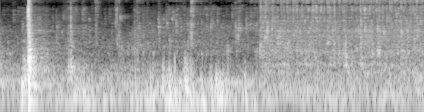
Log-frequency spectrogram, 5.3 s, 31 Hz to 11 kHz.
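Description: Coolant gushes from the radiator of a Ford F-250 Super Duty with the V10 6.8 engine during a flush. A sharp splash opens it, followed by steady nearby pouring that turns into a broader, hissing rush partway through.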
